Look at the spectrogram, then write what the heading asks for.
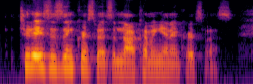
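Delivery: plain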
